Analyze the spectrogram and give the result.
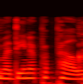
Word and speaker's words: Medina Papel: So Medina Papel, am I saying it correctly? – Yes, Medina Papel.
